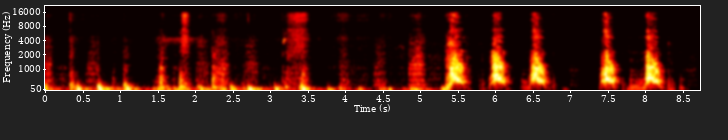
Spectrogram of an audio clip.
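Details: Golden Retriever Bis barking nonstop from joy as treats are about to be given indoors. Muffled rustling and movement noise come first, then five loud, evenly spaced barks roughly half a second apart.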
